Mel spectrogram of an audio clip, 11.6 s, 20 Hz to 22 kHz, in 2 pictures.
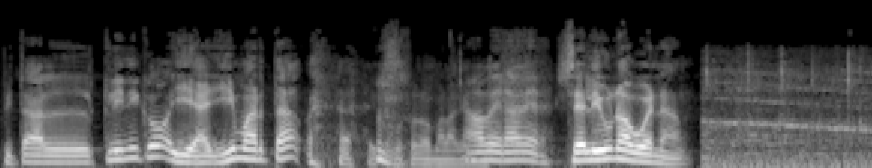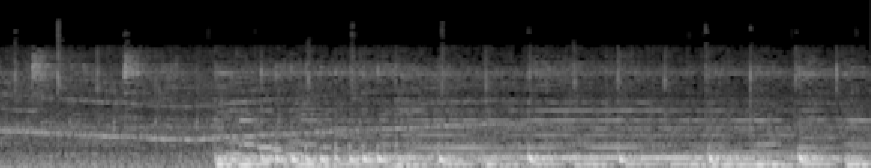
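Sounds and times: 
speech: 0:00.0 - 0:04.8
fire truck siren wailing in front of a hospital in Málaga Spain: 0:04.7 - 0:11.6
rhythmic thumps: 0:04.7 - 0:11.6
song over city bus loudspeakers: 0:04.7 - 0:11.6.

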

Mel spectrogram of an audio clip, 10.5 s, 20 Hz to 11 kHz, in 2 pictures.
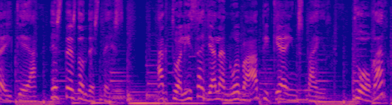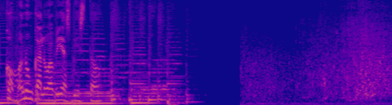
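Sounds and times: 
speech: 0:00.0 - 0:06.9
sea waves: 0:08.4 - 0:10.4.

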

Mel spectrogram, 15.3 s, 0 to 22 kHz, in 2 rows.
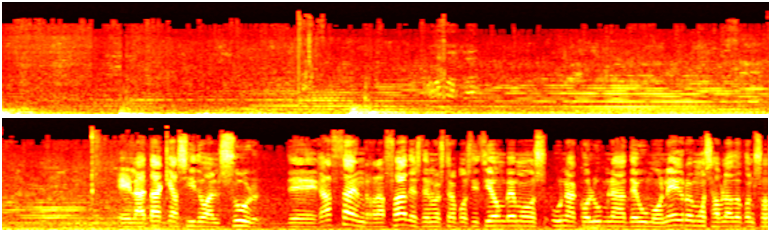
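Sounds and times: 
military aircraft engine drone overhead: 0:00.0 - 0:15.3
speech: 0:09.0 - 0:15.3.

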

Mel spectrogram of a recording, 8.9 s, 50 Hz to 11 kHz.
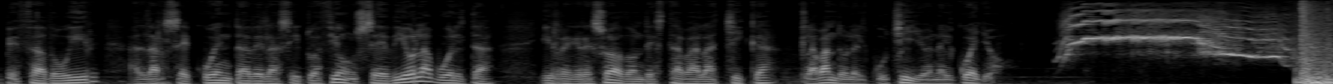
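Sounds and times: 
speech: 0:00.0 - 0:07.2
woman screaming: 0:07.0 - 0:08.7.

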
